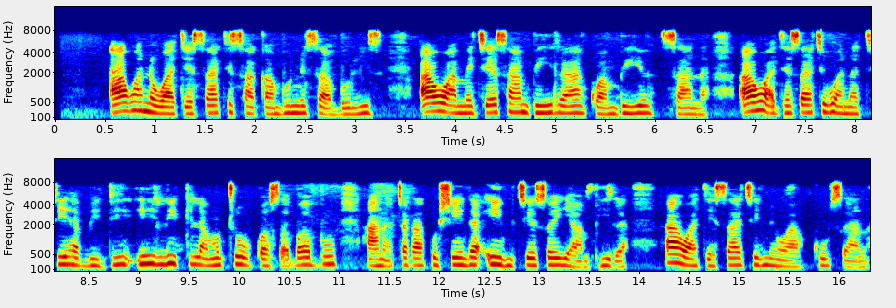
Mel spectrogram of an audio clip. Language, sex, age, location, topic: Swahili, female, 25-35, Nakuru, government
